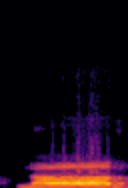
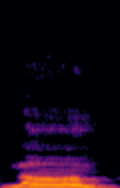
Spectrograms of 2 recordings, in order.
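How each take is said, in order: First: Said in the usual way. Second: لام with a nasal aa before the m; nasalized vowel. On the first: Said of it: "غنے پیدا ہو رہے ہیں". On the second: Shown as a demonstration. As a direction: push the vowel of لام into the nose. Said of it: "غنہ کرنے سے غنے کا حرف".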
